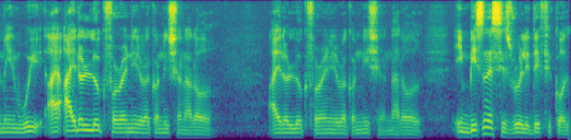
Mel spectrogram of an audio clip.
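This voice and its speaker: With a Spanish accent, a man speaks very fast in a very deep, low voice with ordinary pitch variation. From Spain, Madrid. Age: 50s. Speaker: entrepreneur. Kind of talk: interview.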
